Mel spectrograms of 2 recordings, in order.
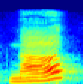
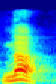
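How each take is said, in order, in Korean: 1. 이 음절은 낮게 시작해서 높게 올라가요. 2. 이 음절은 낮은 음으로 발음해요. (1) "점이 두 개면" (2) "점이 없으면"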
